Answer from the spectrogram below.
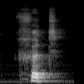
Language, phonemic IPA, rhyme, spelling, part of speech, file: Dutch, /ɣʏt/, -ʏt, gut, interjection, Nl-gut.ogg
- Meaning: gee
